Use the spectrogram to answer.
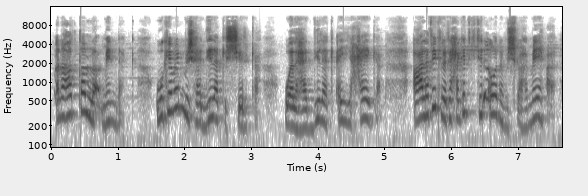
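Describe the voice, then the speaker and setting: A woman voicing a shy, devout young bride who speaks softly and earnestly, with an Egyptian accent. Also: fairly high pitch, close to an everyday voice. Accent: Egyptian Arabic.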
